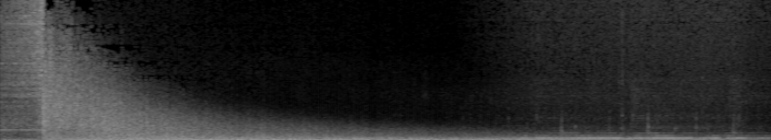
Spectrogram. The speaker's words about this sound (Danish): Det er lyden af en atomreaktor, der eksploderer. Og den lyd har på vidt forskellige måder sendt ekoer igennem hele verden lige siden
